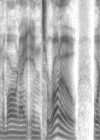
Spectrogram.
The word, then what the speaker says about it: Toronto: I've learned that that's a way to identify yourself as an American whenever you say Toronto. When you actually say the T, they actually like ch.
